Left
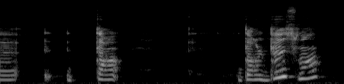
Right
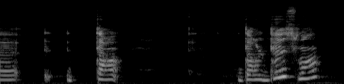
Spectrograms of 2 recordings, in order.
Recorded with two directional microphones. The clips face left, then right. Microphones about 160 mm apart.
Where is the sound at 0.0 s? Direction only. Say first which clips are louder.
Right 1 dB; 45° right (ahead or behind).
